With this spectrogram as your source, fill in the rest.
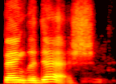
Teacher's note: So bang is definitely going to have a little minor stress.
